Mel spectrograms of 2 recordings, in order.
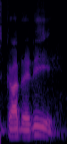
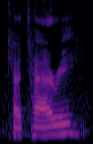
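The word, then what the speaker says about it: Kateri: So Katherine in in Mohawk is Gadi. Uh so that's how you're supposed to pronounce it. Some people call it uh Katari or uh uh other names but it's in our language it's it's got Takquita.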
